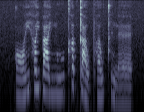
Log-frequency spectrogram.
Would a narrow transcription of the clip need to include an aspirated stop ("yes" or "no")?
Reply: yes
